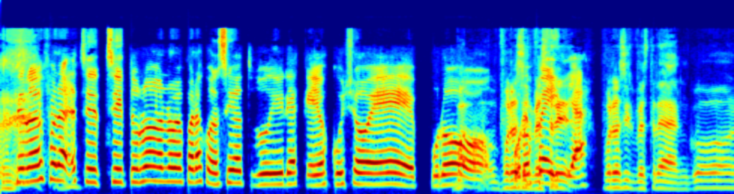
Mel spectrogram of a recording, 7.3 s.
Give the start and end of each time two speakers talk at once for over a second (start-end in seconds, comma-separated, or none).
4.5-5.9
